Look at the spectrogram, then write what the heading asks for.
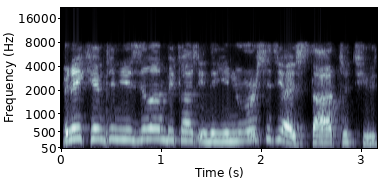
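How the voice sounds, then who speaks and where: Against a quiet background, a woman talks with a Persian accent. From Iran. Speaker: data and AI consultant, speaker; speaker. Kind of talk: interview chat; interview answer. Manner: halting, many fillers. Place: home room. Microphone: video call.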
